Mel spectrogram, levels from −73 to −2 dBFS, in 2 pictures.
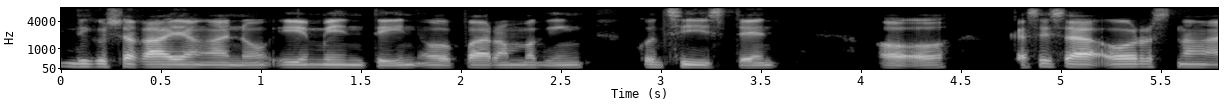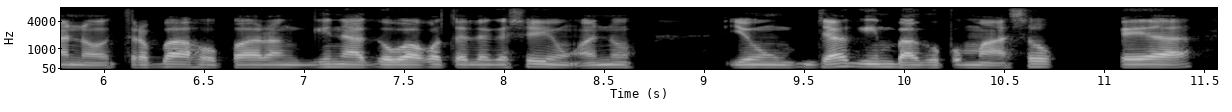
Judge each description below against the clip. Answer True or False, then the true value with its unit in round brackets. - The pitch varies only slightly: True (1.9 semitones)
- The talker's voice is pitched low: True (120 Hz)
